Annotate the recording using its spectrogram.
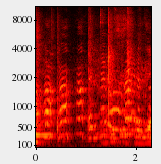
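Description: A small group clapping by hand, scattered claps mixed with voices, just as a long held sung note cuts off.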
